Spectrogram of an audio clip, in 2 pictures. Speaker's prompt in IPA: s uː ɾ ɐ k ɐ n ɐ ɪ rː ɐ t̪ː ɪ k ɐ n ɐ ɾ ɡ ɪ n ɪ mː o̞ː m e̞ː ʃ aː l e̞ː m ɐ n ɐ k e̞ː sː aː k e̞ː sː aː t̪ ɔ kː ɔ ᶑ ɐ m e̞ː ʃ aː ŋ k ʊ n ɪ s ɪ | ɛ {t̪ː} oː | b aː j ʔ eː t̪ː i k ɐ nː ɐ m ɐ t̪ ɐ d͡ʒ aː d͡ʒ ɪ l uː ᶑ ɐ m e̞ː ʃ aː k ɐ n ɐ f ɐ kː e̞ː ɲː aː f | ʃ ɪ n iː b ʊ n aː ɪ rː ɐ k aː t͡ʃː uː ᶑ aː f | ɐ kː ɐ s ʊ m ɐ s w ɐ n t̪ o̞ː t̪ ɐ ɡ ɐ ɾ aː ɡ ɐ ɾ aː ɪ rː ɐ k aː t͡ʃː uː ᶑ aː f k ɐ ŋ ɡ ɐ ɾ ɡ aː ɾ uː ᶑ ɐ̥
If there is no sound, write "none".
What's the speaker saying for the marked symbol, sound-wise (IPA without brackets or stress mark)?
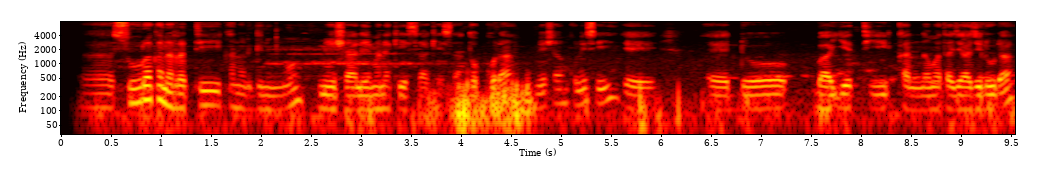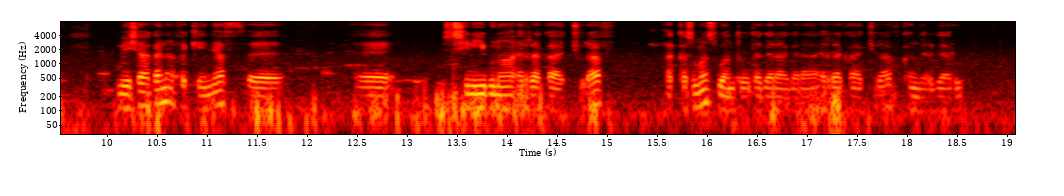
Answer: d̪ː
